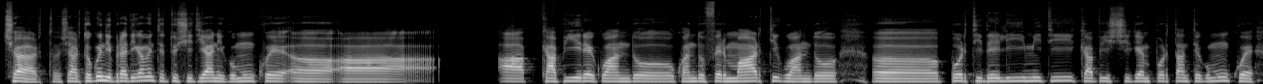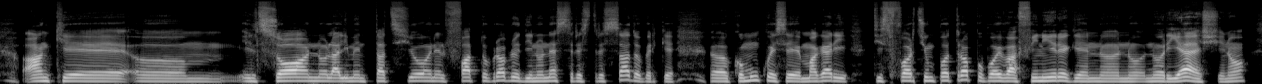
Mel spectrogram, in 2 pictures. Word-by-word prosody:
Certo, 130 -5 +1
certo, 145 +2 0
quindi 180 -1 +5
praticamente 160 +1 +1
tu 155 - -4
ci 145 0 -2
tieni 145 0 +2
comunque, 145 +1 -1
uhm, - - -9
a 130 -2 0 0.7
a 140 -1 +1
capire 150 +1 +1
quando 140 -1 -1
quando 145 +2 -1
fermarti, 145 +2 +1
quando, 135 -2 -1 0.3
uhm, 135 -1 +1
porti 155 0 -2
dei 150 +1 0
limiti, 160 +2 -3
capisci 145 -1 -4
che 150 - -2
è - - +1
importante 145 +1 -4
comunque 150 -1 -2 0.3
anche, 150 -2 +1
uhm, 140 0 -4
il 145 -3 -2
sonno, 160 0 +5
l'alimentazione, 150 +2 -1
il 145 - -5
fatto 165 +2 -1
proprio 175 0 0
di 145 0 -1
non 150 +2 0
essere 160 -2 -3
stressato, 150 +5 -2
perché, 135 0 -6 0.3
ehm, 145 -2 0
comunque, 170 +2 0
se 150 0 +1
magari 145 +1 +1 0.2
ti 155 - -5
sforzi 170 +3 -1
un 170 - -1
po' 180 +2 +1
troppo, 210 -3 +1
poi 160 +1 +3
va 155 - +6
a 150 - +4
finire 165 +3 +2
che 145 0 0
n 145 - -1 0.2
no 140 0 -2
non 145 +1 0
riesci, 140 -2 +4
no, 150 +4 -2
150 Hz, 135 wpm, -20 LUFS, 140-160 Hz, 0.7 s, va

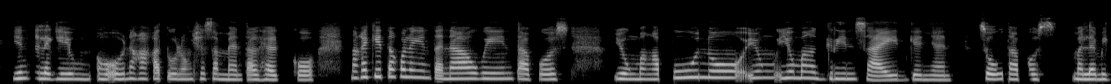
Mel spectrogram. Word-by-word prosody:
Yun 280 +1 +2
talaga 260 -3 0
yung 245 -1 -1
oo, 245 -1 +1
nakakatulong 250 -2 -2
siya 255 +1 -4
sa - - 0
mental 225 -1 -1
health 215 -1 +1
ko. 210 0 0 0.3
Nakikita 340 +3 +2
ko 355 - +3
lang 335 -1 +1
yung - - -23
tanawin 260 0 +2
tapos 235 0 0 0.5
yung 250 -2 +2
mga 240 -1 -1
puno, 315 0 +2
yung 310 0 -4
yung 300 0 +1
mga 290 -3 0
green 255 0 -2
side, 205 -3 +2
ganiyan. 215 -2 -2 0.3
So, 240 -2 +5
tapos 235 0 -1
malamig 240 -2 +2
250 Hz, 150 wpm, -24 LUFS, 235-285 Hz, 0.5 s, So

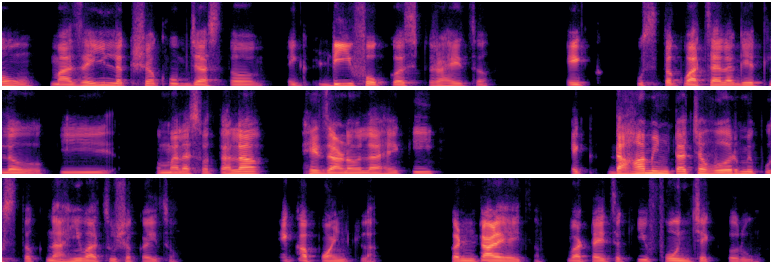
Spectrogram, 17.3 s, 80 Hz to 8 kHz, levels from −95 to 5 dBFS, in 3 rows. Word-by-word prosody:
हो. 180 -9 -3 0.2
माझंही 150 +8 +1
लक्ष 175 0 -2
खूप 165 -2 -7
जास्त 140 0 -1
अ, 140 -1 -3 0.3
एक 130 0 -9 0.2
डिफोकस्ड 150 -3 +2
राहायचं. 130 0 -3 0.6
एक 145 0 +1 0.3
पुस्तक 155 +3 -2
वाचायला 145 +3 +4
घेतलं 140 -4 -3
की 145 +1 -8 0.4
मला 145 +2 +1
स्वतःला 155 +4 +3 0.4
हे 155 -1 +4
जाणवलं 135 0 +4
आहे 145 +2 0
की 155 +2 -7 1.1
एक - - -6 0.2
10:00 205 +2 +8
मिनिटाच्यावर 180 -5 +3
मी - - -1
पुस्तक 140 +1 -7
नाही 135 +1 -1
वाचू 140 -3 -2
शकायचो. 125 -4 -9 0.8
एका 130 - -1
पॉइंटला 115 -1 -6 0.6
कंटाळा 150 +1 +8
यायचा. 125 -2 -3 0.2
वाटायचं 135 +1 -2
की 165 - -5
फोन 145 -3 0
चेक 130 +1 -6
करू. 115 -1 -9
145 Hz, 130 wpm, -26 LUFS, 135-155 Hz, 1.1 s, 10:00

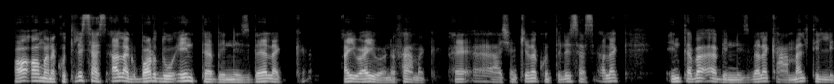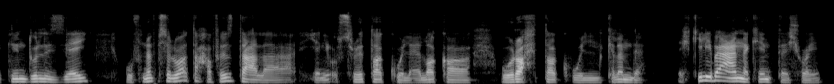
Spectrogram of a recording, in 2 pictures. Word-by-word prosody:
آه، 170 - +7
آه. - - +7
ما 150 - +5
أنا 130 - +4
كنت 145 - -5
لسّه 185 - +3
هسألك 165 +1 +5
برضه، 135 +2 +4
أنت 155 -4 +3
بالنسبة 115 +2 +2
لك 140 - +1 0.6
أيوه، 135 -1 +5
أيوه، 130 -6 +4
أنا 100 +1 -4
فاهمَك. 105 -3 -4
آآ 125 0 -4
عشان 110 +1 -6
كده 140 +5 +1
كنت 120 -4 -8
لسّه 135 +1 -2
هسألك 135 +5 -4 0.4
أنت 140 +1 +1
بقى 145 +1 +3
بالنسبة 110 0 -2
لك 150 +2 -1
عملت 125 +8 -2
الاتنين 130 +2 -2
دول 135 +1 0
إزاي 120 +6 -2 0.4
وفي 105 +5 -7
نفس 145 +1 -2
الوقت 155 +4 -1
حافظت 160 +3 -5
على 105 -1 -1 0.2
يعني 100 +1 -8
أُسرتك 115 -1 -4
والعلاقة 100 +1 -4 0.3
وراحتك 110 -1 +1
والكلام 100 +2 -5
ده، 100 -1 -9 0.3
احكِ - - -11
لي 180 +1 +4
بقى 180 -4 +5
عنّك 145 -4 +3
أنت 120 -4 -4
شوية؟ 100 0 -9
120 Hz, 165 wpm, -23 LUFS, 105-140 Hz, 0.6 s, آه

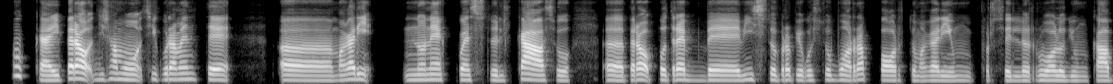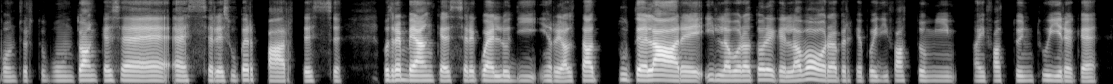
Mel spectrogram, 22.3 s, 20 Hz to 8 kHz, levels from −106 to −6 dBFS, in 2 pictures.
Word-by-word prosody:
Okay, 180 - 0
però 225 +2 +7
diciamo, 190 -1 -3
sicuramente, 200 -1 -1 0.5
uhm, - - +2 0.5
magari 195 +2 0 0.4
non 185 +1 -3
è 190 -1 0
questo 180 -1 -5
il 165 -1 -8
caso, 175 -5 +6 0.3
uhm, 165 -2 0
però 185 +2 +2
potrebbe 175 -2 0
visto 185 0 -7
proprio 180 0 -4
questo 170 +1 -9
buon 175 -1 -2
rapporto, 170 -2 -3
magari, 160 0 -4
un 155 -1 -12
forse - - -10
il 155 +1 -6
ruolo 170 0 -2
di 160 - -11
un 155 -1 -13
capo, 160 -1 -1
a - - -7
un 150 - -14
certo 160 +2 -16
punto, 160 +1 -5
anche 170 -1 -1
se 170 +1 -7
è 160 -1 +2
essere 160 -1 -4
super 170 +3 -5
partes, 155 +1 -3 0.4
potrebbe 180 -1 +2
anche 165 -1 +4
essere 165 +1 -3
quello 160 -1 0
di, 160 0 -13
in 160 - -7
realtà, 150 +2 -1 0.2
tutelare 170 -3 +6
il 175 0 -10
lavoratore 165 +2 0
che 160 -1 -5
lavora, 170 0 +1
perché 155 -1 -12
poi, 165 - -7
di 155 - -16
fatto, 165 0 -7
mi 155 -1 -16 0.2
hai 155 0 -9
fatto 160 +2 -10
intuire 160 -1 -6
che, 140 0 -5
165 Hz, 155 wpm, -22 LUFS, 160-180 Hz, 0.5 s, però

